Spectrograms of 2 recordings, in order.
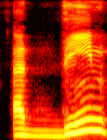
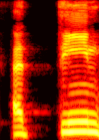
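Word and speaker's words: الدين: تطوع نہ کہ تطوع۔ غلطی نمبر 3، دال کو تا پڑھنا ہے۔ جیسا کہ ہم نے کہا یہ دو حروف بالکل ایک جیسے ہیں سوائے مجہورہ صفت کے۔ اگر آپ نے دال کا تلفظ کرتے وقت ووکل کارڈز کو لرزش نہیں دی تو آپ بنیادی طور پر تا کا تلفظ کر رہے ہیں، اور یہ سورۃ الفاتحہ میں ہونے والی عام غلطیوں میں سے ایک ہے۔ الدین کو التین پڑھنا۔ التین اب یہاں میں نے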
